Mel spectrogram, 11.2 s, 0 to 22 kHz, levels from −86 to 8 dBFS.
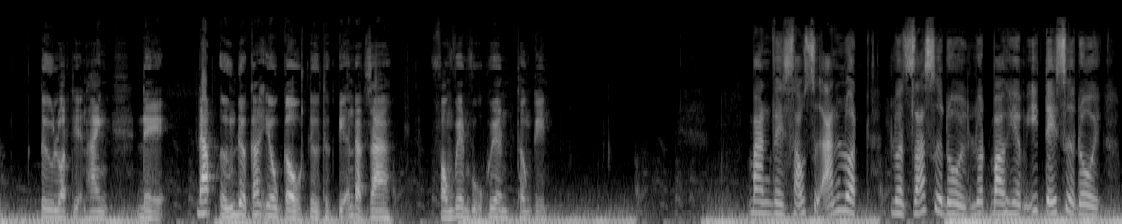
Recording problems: low rumble; faint; throughout; 20 dB below the speech

